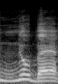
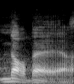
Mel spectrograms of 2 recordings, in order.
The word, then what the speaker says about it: Nobert: 5 5 à jacqueline j'ai peut-être fait une erreur dans la façon dont j'ai prononcé votre nom c'est cgt nobert et non pas norbert cesse alors voilà c'est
